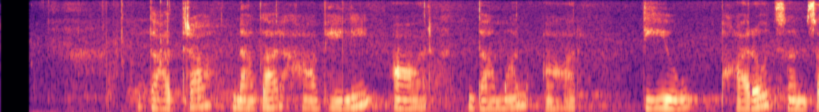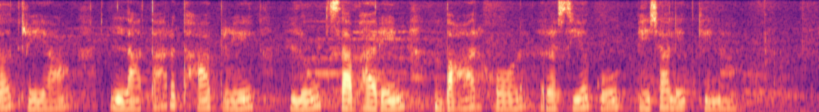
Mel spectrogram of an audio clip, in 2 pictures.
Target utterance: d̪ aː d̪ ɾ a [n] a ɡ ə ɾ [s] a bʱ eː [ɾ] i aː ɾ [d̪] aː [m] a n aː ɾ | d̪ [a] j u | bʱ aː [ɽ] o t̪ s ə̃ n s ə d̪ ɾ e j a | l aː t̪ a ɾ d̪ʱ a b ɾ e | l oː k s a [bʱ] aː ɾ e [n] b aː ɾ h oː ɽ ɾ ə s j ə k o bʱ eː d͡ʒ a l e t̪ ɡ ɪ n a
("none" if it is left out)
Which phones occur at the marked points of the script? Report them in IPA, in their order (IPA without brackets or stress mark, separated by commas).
n, h, l, d̪, m, i, ɾ, bʱ, n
